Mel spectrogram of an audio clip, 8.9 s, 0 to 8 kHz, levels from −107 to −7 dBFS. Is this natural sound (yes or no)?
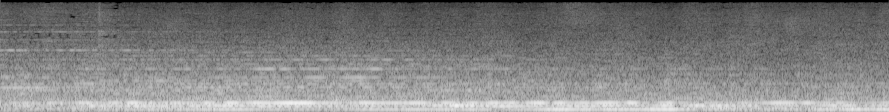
yes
